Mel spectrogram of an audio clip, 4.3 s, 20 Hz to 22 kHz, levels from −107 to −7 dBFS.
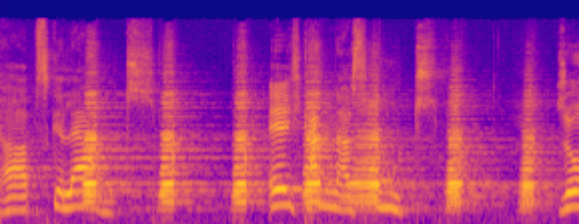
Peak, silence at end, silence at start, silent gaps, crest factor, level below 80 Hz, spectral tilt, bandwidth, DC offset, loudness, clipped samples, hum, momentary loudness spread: -6 dBFS; 0 s; 0 s; none; 20 dB; -70 dBFS; -2 dB/octave; 16 kHz; under 0.1%; -25 LUFS; under 0.1%; none; 9 LU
